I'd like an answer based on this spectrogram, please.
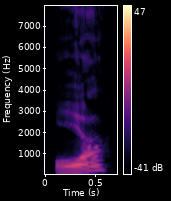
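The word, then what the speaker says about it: אור: or light okay and that is o r or i should say maybe o h r because our english when we see o h we always pronounce it as an o sound most people like to pronounce an o as a ah kind of a sound whatever or that's light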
